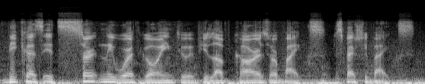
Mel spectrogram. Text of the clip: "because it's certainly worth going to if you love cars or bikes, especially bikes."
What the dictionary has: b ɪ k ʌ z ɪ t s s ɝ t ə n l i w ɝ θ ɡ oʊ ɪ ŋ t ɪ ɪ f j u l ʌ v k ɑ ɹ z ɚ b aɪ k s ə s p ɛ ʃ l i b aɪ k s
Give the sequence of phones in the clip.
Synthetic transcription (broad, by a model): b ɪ k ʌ z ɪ t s s ɝ t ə n l i w ɝ θ ɡ oʊ ɪ ŋ t ɪ ɪ f j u l ʌ v k ɑ ɹ z ɚ b aɪ k s ə s p ɛ ʃ l i b aɪ k s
